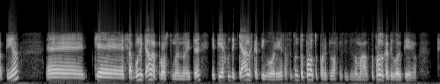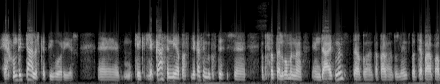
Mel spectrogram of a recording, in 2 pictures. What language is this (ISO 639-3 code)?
ell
